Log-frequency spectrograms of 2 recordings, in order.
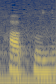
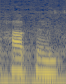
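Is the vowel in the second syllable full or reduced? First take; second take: reduced; full. First: The second syllable has a reduced schwa vowel. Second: The second syllable has a full vowel. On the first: The speaker calls it right. "Say happen" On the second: The speaker calls it wrong. "instead of happen"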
